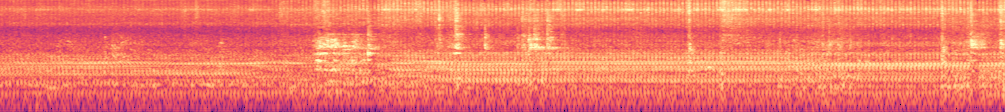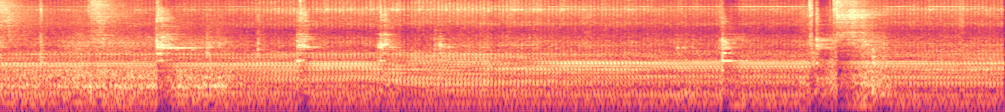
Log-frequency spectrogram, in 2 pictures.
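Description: Steady machinery drone in a workshop, several hum tones layered together, with occasional short metal knocks and clicks as a steel pipe is handled in the laser cutter's rotary chuck.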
